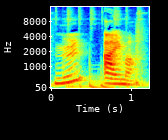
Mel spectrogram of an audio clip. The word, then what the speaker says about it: Mülleimer: There are two syllables in our word "Mülleimer" (trash can). The first one begins with a consonant, so we don't touch it. The second one starts with a vowel and is stressed ("-eimer") so we add our Knacklaut to it. And we end up with "Mülleimer".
